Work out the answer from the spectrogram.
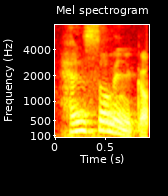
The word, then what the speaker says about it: handsome: 봐봐 발음도 우리가 이거 자음이 세 개 겹치잖아 자음이 세 개 겹치면 중간 발음 하나 안 하거든.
